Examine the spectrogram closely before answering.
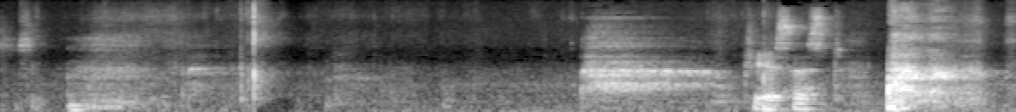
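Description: Playing cards rustle and tap as they are handled on a soft mat.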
